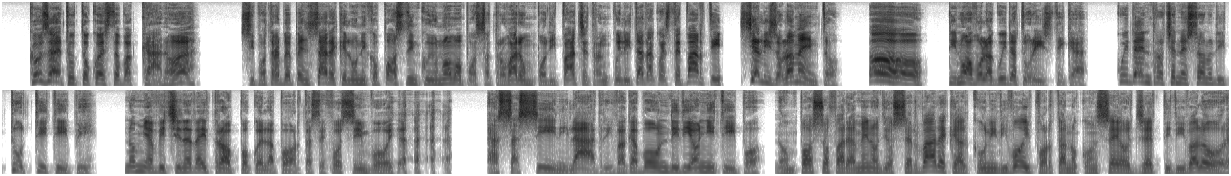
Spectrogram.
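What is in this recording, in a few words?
Italian Videogame Character Raspy Prisoner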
